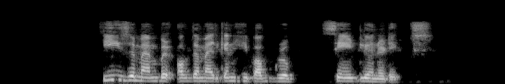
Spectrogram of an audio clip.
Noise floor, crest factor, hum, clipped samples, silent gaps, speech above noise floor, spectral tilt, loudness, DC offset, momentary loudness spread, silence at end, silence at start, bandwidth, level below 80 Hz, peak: -87 dBFS; 18 dB; none; under 0.1%; none; 69 dB; -4 dB/octave; -18 LUFS; under 0.1%; 9 LU; 0.75 s; 1.05 s; 8.2 kHz; -60 dBFS; -2 dBFS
